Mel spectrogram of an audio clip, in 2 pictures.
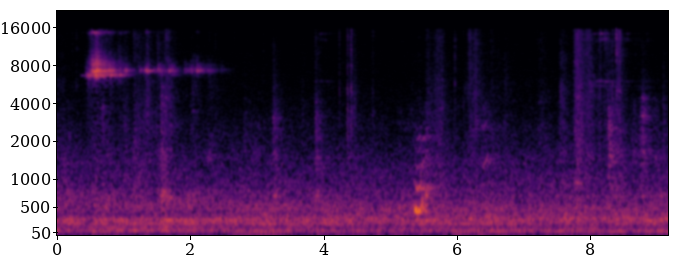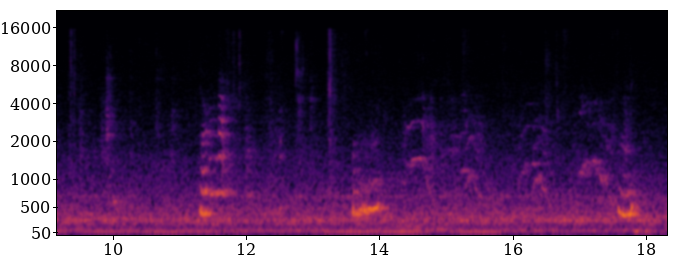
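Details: British Shorthair kitten Cream, Chan's black golden daughter, leaves the nest for the first time while mother cat Xaxa anxiously follows every step; four soft, short mews sound several seconds apart above a steady low indoor hum.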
